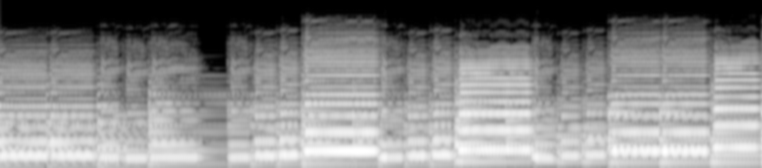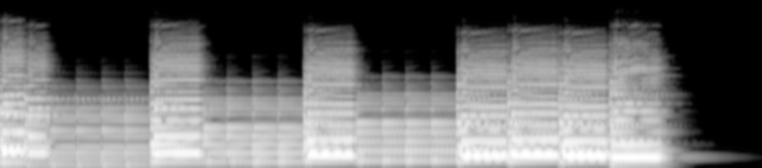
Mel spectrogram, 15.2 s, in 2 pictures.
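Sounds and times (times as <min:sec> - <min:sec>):
saxophone: 0:00.0 - 0:08.2, 0:09.1 - 0:09.8, 0:10.7 - 0:11.3, 0:12.2 - 0:14.5
short piano piece: 0:00.0 - 0:14.7.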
